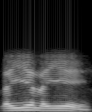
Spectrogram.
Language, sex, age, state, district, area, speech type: Manipuri, male, 45-60, Manipur, Imphal East, rural, conversation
